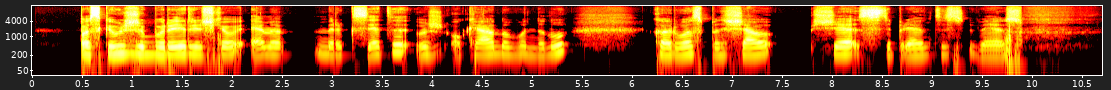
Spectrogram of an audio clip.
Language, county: Lithuanian, Vilnius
